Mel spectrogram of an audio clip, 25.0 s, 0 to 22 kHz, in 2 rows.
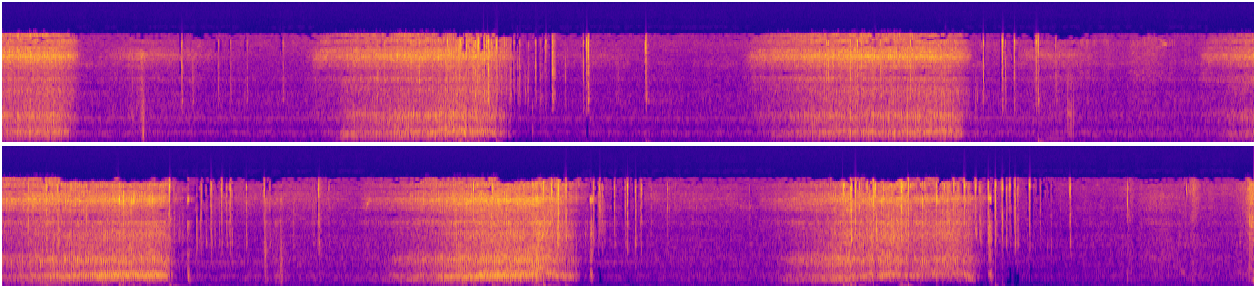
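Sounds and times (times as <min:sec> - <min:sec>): man snoring loudly: 0:00.0 - 0:00.8, 0:03.1 - 0:05.1, 0:07.5 - 0:09.7, 0:12.1 - 0:14.3, 0:16.2 - 0:18.4, 0:20.2 - 0:22.4.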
